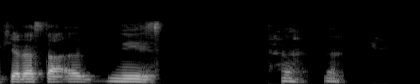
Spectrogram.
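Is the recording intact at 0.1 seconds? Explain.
Yes, at 0.1 s the speech is intact, carried cleanly through the WebRTC call path with its G.722 coding, which leaves nothing above 8 kHz.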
